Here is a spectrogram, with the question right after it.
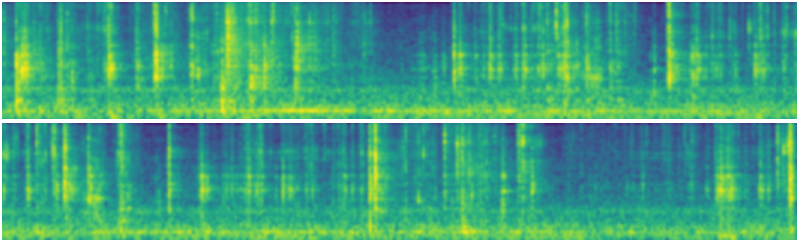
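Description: A solid, dry, pink marbled rectangular bar of soap held in the hand is carved with a utility knife blade into curling shavings. The clip is a quiet, rapid run of dry, bright scraping and crackling clicks with very short decay. A faint steady low hum sits underneath.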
